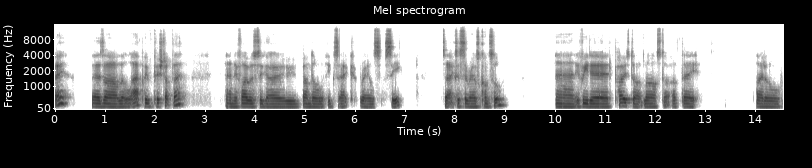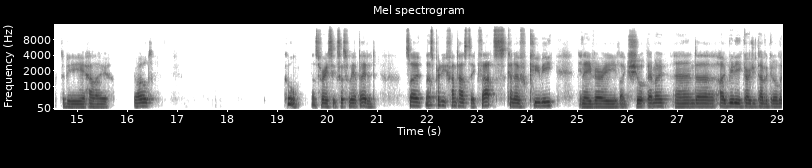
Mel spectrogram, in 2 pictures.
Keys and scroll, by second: 0.3 Return, 4.5 super+k, 6.8 Return, 16.6 Return, 18.3 super+r.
